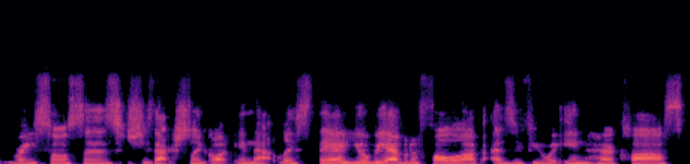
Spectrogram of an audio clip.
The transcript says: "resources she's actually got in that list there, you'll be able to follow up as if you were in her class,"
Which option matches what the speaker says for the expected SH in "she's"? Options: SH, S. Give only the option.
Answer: SH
